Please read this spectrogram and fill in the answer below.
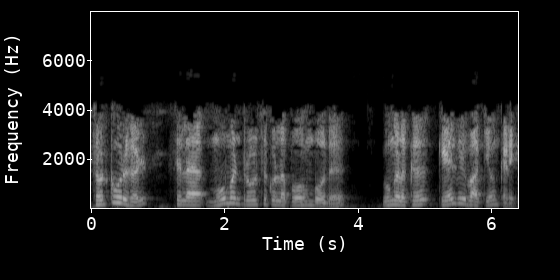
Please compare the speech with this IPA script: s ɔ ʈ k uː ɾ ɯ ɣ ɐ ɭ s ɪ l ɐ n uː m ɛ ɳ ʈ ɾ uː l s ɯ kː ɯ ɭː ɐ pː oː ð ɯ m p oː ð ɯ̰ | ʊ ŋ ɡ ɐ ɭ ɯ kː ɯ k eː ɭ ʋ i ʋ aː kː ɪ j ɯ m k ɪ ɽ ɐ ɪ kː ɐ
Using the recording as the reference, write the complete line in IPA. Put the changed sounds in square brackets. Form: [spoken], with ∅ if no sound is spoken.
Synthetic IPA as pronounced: s ɔ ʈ k uː ɾ ɯ ɣ ɐ ɭ s ɪ l ɐ [m] uː m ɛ ɳ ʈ ɾ uː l s ɯ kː ɯ ɭː ɐ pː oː [ɣ] ɯ m p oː ð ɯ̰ | ʊ ŋ ɡ ɐ ɭ ɯ kː ɯ k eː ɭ ʋ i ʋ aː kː ɪ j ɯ m k ɪ ɽ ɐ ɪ kː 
